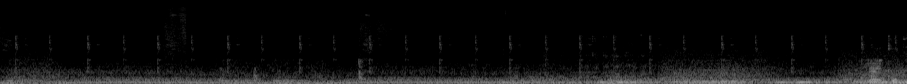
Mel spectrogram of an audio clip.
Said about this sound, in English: I'll get to use indicators and turn the steering wheel properly.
